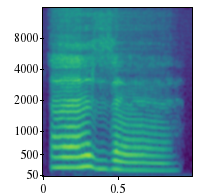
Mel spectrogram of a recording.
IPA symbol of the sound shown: ð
